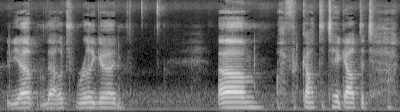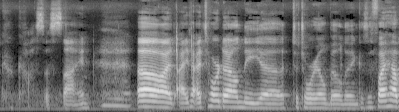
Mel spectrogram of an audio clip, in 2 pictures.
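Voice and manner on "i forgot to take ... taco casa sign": whispered aside to self; breathy under-the-breath whisper. Real, not acted. Mutters a sudden realisation aside.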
